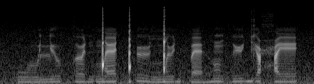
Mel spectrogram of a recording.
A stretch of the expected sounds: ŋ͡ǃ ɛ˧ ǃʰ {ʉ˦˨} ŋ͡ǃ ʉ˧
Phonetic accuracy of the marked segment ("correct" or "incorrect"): correct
